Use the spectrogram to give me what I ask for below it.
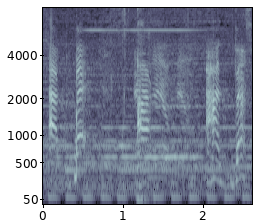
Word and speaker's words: akpe: Akpe. Akbe.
